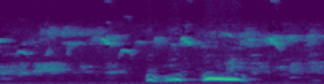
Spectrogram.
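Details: Spotted dove coo meant to prompt a decoy bird to respond: faint high chirps from other birds, then two deep, rounded, slightly quavering notes, the second louder and longer.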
